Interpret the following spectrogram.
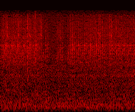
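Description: Steady outdoor background noise: an even, low hum with no clear voices, as of vehicles and a gathering of people outdoors.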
